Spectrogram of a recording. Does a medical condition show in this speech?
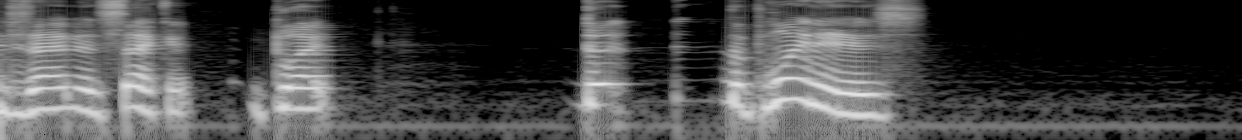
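Yes: cerebral palsy.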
